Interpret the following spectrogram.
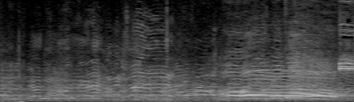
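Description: Voices calling out across an outdoor football pitch: scattered short shouts, then a longer held shout near the end.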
